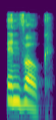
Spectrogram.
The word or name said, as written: invoke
